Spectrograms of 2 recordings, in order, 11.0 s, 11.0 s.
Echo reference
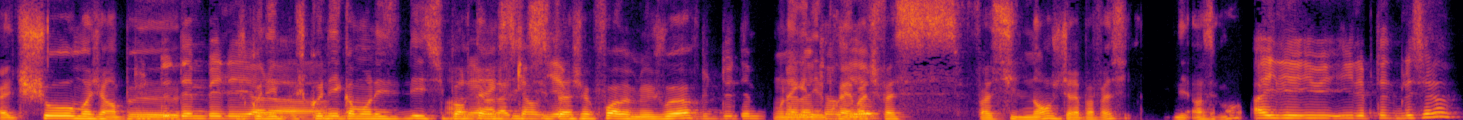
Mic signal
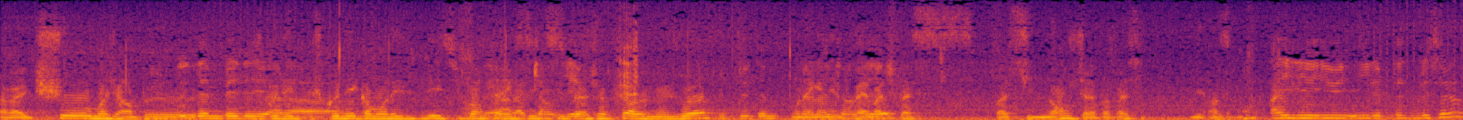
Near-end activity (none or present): none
